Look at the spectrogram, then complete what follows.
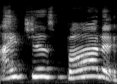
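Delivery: yelled, drawn-out and high-pitched. Retelling how people reacted after buying an item: imitating people yelling. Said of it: "the people are yelling at me like".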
